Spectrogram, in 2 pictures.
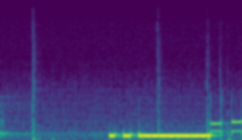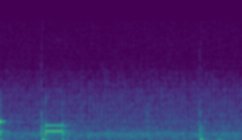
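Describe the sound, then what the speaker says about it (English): Telephone keypad tones as a number is dialed to a police department, with a longer steady tone followed by several short beeps, clear and close over faint background hiss and a few clicks. "I'm going to try to dial directly over to the police department now."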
